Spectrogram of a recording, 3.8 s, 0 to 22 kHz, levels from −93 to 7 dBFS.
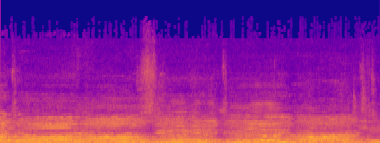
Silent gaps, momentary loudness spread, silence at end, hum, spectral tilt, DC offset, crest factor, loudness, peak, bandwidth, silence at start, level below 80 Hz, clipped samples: none; 5 LU; 0 s; none; -5 dB/octave; under 0.1%; 14 dB; -18 LUFS; -4 dBFS; 18 kHz; 0 s; -60 dBFS; under 0.1%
